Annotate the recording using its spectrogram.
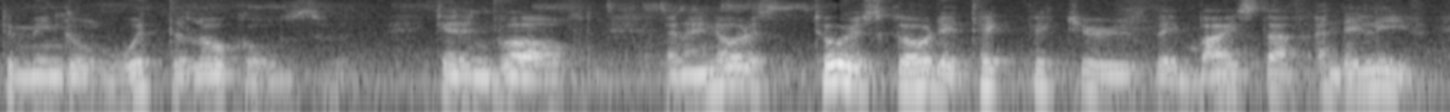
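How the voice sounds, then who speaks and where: A Quebec accent at a moderate pace, with audible room echo and noticeable background noise. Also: man. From Quebec, Montreal. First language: French. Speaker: semi-retired expat. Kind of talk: casual interview.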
